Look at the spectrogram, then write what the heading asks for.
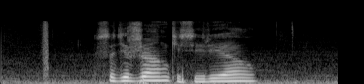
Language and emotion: Russian, sad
